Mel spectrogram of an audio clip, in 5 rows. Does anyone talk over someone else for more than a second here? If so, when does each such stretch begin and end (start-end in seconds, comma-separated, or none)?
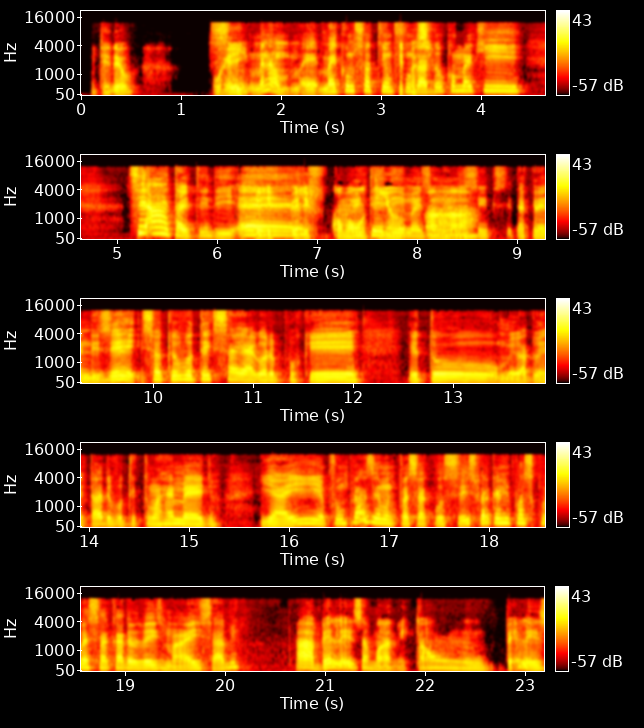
6.3-8.7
